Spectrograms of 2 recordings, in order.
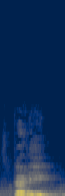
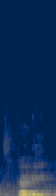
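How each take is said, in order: First: The S is half-said, blending straight into T. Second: The S is half-said, blending straight into T.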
